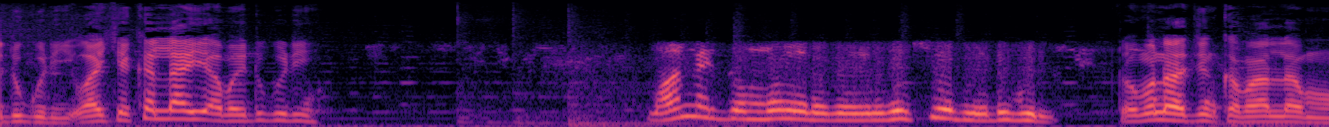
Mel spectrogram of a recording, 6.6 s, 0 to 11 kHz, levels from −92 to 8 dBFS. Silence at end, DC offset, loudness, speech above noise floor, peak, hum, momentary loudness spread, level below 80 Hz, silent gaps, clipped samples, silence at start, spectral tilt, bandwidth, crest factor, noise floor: 0 s; under 0.1%; -24 LUFS; 32 dB; -6 dBFS; none; 12 LU; -60 dBFS; none; under 0.1%; 0 s; -6.5 dB/octave; 10 kHz; 18 dB; -56 dBFS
